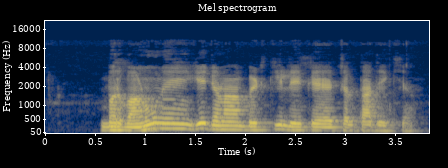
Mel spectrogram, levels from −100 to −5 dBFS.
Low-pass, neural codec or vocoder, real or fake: 10.8 kHz; none; real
